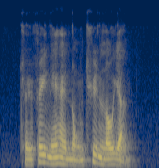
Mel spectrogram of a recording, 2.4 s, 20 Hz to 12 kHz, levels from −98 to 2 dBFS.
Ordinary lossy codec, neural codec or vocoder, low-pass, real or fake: Opus, 32 kbps; none; 7.2 kHz; real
